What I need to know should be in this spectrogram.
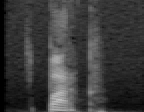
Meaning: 1. park (for recreation) 2. yard, depot 3. fleet, stock 4. depot
- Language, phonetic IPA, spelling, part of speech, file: Russian, [park], парк, noun, Ru-парк.ogg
